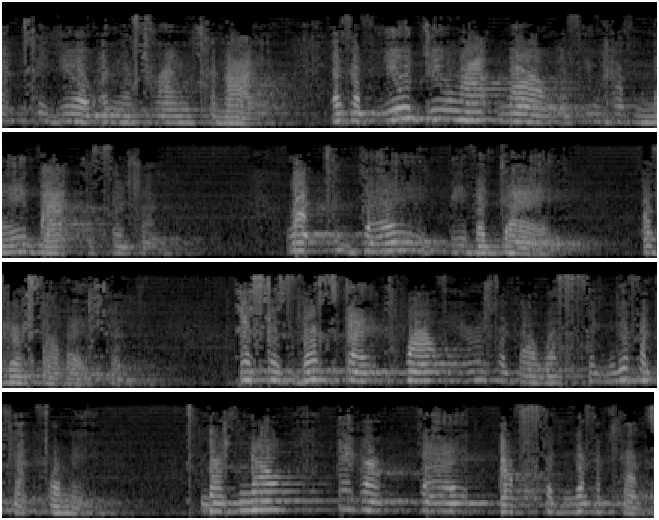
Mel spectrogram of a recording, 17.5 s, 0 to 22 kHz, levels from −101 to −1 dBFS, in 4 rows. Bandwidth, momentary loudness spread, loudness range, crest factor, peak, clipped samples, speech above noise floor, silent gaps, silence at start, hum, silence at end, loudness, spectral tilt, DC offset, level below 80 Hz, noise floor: 14 kHz; 15 LU; 3 LU; 20 dB; -30 dBFS; under 0.1%; 23 dB; none; 0 s; none; 0 s; -48 LUFS; -3 dB/octave; under 0.1%; under -90 dBFS; -71 dBFS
